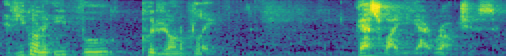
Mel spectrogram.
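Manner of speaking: low, quiet deadpan lecture; low murmur, matter-of-fact; exterminator. Retold or imitated. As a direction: calmly tell them off. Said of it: "I said".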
